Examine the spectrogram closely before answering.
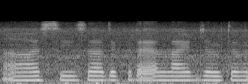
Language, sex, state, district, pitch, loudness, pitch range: Hindi, female, Chhattisgarh, Balrampur, 195 Hz, -15 LUFS, 190-195 Hz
